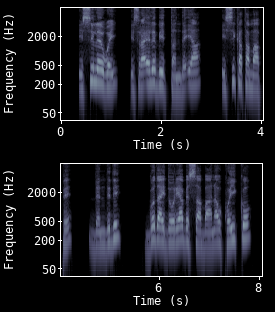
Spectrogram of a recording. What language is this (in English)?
Gofa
